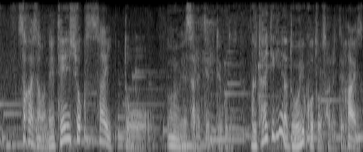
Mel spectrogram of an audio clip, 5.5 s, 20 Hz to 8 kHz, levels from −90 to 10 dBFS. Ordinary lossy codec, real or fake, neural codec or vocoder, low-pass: Opus, 32 kbps; real; none; 7.2 kHz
